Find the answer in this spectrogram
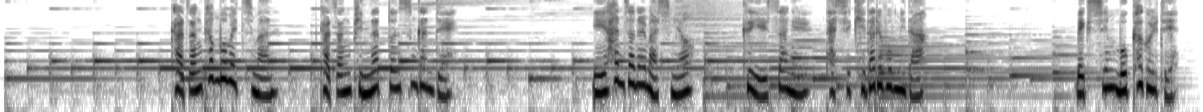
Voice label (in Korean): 광고 부드러운 자연스러운 편안한 따뜻한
